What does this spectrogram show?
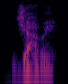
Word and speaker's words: Yahvé: Los hebraístas, ahora tome atención, los hebraístas han llegado al acuerdo general de que la pronunciación original debe de haber sido ¿qué? Yahvé.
